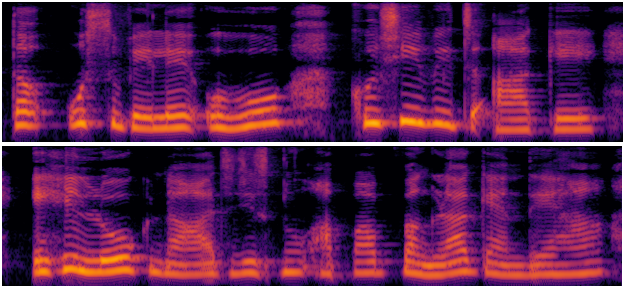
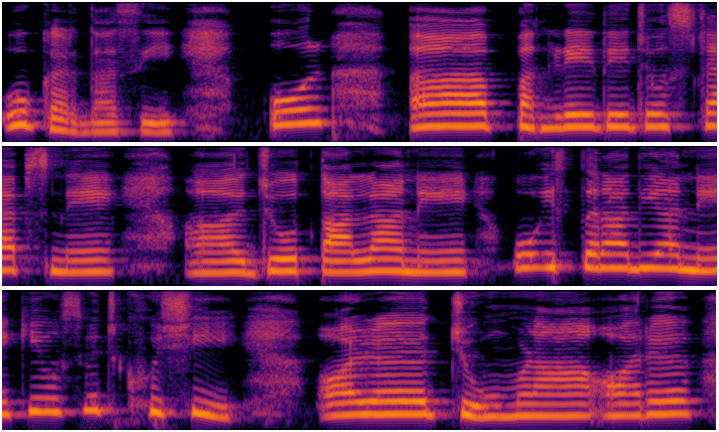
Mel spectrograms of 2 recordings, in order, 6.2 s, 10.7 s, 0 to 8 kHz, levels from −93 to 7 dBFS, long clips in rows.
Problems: constant background noise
